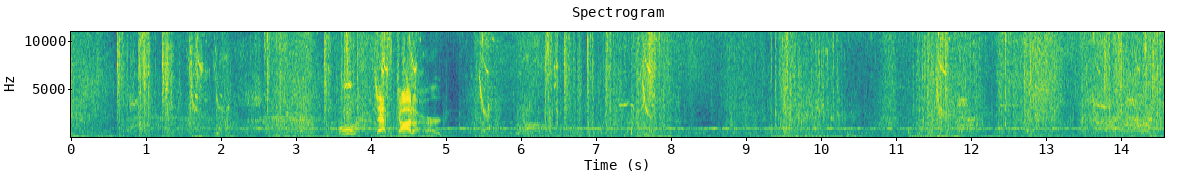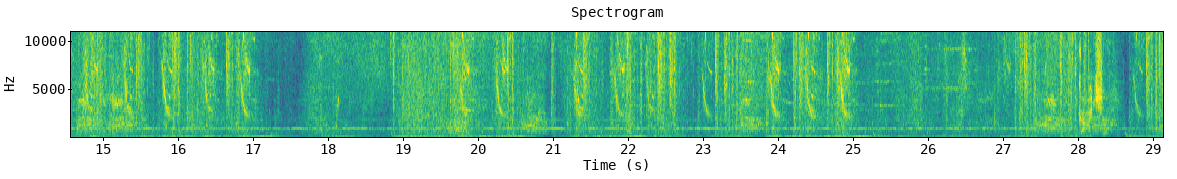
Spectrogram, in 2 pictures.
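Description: Magic spells crackle and burst in quick blasts.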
